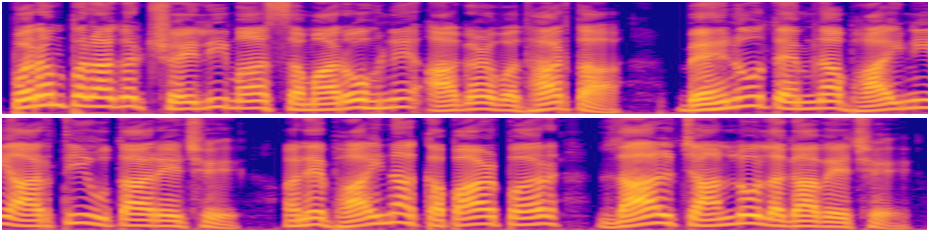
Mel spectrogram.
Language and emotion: Gujarati, neutral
